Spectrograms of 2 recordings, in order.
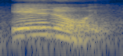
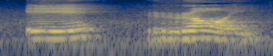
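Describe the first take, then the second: First: Said in the usual way. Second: "herói" drawn out slowly as he-rói; slow syllables. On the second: Shown as a demonstration. Teacher syllabifying "herói" slowly for the class. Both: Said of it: "o i não se separam".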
